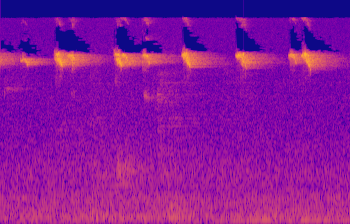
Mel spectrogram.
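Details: Black redstart chicks in a nest in Portugal, eyes open and feathers coming in, beg with high, thin hissing notes in paired bursts, roughly two per second.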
